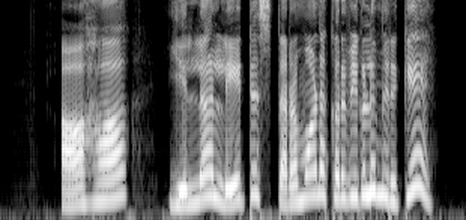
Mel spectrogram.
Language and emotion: Tamil, surprised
